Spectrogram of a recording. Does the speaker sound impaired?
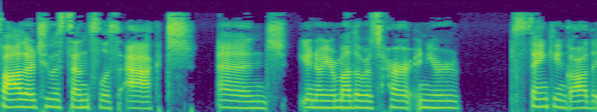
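No.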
